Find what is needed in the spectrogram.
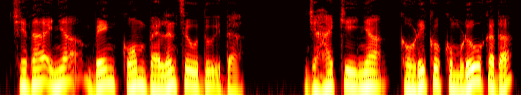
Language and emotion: Santali, fearful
